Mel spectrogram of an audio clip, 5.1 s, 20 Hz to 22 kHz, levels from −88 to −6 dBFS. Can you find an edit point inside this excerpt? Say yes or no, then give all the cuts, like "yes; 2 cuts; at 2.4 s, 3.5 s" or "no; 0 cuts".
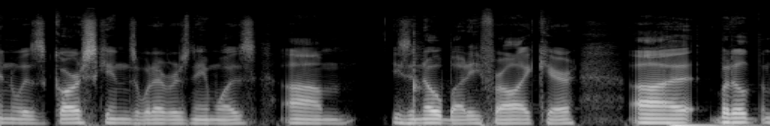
yes; 1 cut; at 1.8 s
